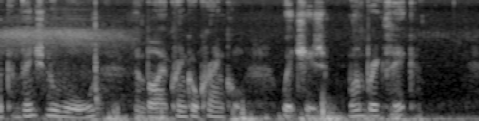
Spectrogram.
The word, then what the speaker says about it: crinkle crankle: we end up with 'crinkle crankle' some Suffolk people say 'crinkley crankley', because they pronounce the 'e' on the end just the same way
